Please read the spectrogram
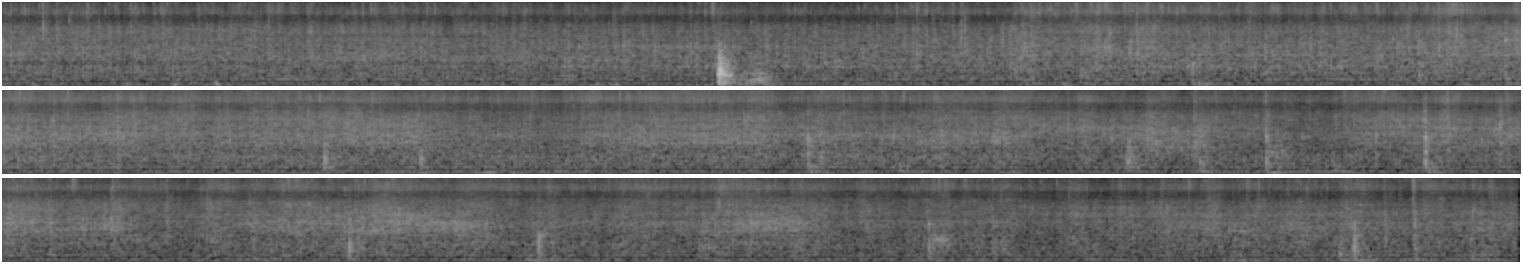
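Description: Chicken, onion and baby corn sizzling steadily in a frying pan as they are stir-fried with a wooden spatula, with small scrapes and taps of the spatula against the pan. One sharp knock comes about four and a half seconds in.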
